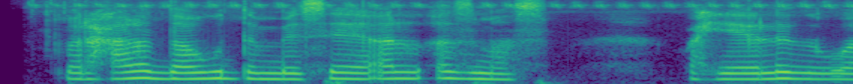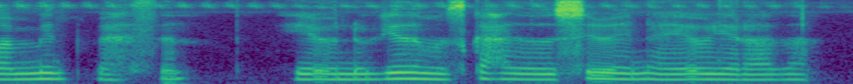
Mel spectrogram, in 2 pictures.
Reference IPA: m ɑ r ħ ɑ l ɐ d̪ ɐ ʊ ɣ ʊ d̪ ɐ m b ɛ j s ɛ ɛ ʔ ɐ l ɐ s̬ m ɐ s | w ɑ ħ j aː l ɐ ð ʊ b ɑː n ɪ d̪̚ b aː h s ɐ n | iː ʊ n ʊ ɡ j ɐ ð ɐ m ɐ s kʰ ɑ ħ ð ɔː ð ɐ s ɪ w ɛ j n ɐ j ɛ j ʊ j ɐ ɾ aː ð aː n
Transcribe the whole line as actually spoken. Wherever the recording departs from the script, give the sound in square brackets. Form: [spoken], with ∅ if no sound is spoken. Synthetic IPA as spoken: m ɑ r ħ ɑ l ɐ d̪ ɐ ʊ ɣ ʊ d̪ ɐ m b ɛ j s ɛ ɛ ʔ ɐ l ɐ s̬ m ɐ s | w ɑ ħ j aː l ɐ ð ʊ [w] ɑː [m] ɪ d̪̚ b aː h s ɐ n | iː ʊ n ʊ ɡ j ɐ ð ɐ m ɐ s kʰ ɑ ħ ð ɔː ð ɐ s ɪ w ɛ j n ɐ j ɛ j ʊ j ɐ ɾ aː ð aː n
